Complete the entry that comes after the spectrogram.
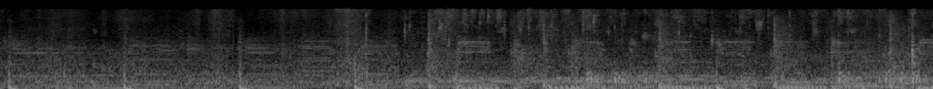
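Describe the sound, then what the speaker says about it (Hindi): Running water splashes over hands at a kitchen sink during cooking, a continuous close trickle and patter with small knocks and clatters mixed in. "हाथ में ज़रा धो लूँ।"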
